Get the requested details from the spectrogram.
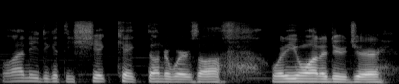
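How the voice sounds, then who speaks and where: A man playing a tabletop game in character, rattled and stammering, with a rough, crude way of talking. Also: mid-range voice, fairly even intonation, a little fast, dark tone, no echo. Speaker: player. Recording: dull lo-fi mic, faint piano.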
